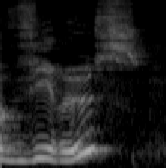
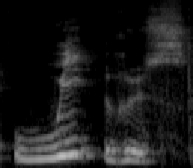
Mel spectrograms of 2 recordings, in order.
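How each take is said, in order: First: Said in the usual way. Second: "virus" with a W, as "wi-rus"; Japanese pronunciation. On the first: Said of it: "on dit pas virus". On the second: Shown as a demonstration. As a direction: slowly say "virus" as "oui-russe". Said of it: "mais on va dire virus".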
